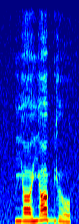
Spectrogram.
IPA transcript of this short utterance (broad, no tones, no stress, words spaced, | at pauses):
jʌ jʌbʲo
